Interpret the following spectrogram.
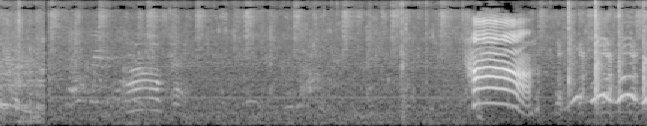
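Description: People's voices calling out around a swimming pool, faint at first, then a loud high-pitched exclamation about five seconds in, with more calls just after; faint water sounds underneath.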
